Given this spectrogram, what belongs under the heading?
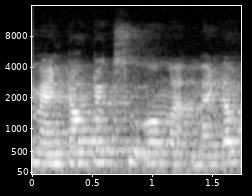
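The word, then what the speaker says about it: Mantoux: ठीक है, इसकी स्पेलिंग रहेगी बेटा MANTAUX, लेकिन यहाँ पे जो एक्स है वो साइलेंट रहता है, ठीक है, इसको हम क्या बोलेंगे, मैंटाउ टेस्ट। ठीक है, इसमें क्या होगा, मैंटाउ टेस्ट में ट्यूबरक्यूलिन इज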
